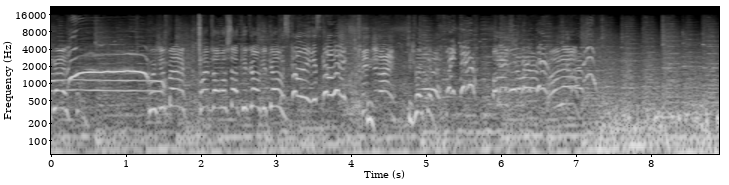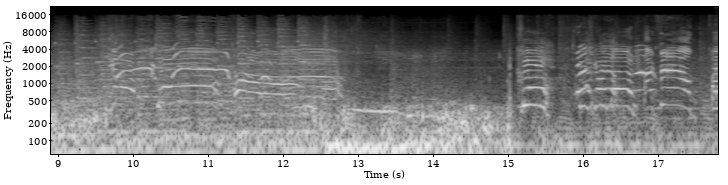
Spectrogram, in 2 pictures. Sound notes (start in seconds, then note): 7.7 upbeat music; 9.8 screaming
